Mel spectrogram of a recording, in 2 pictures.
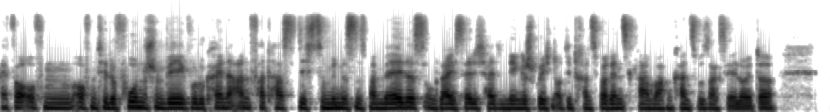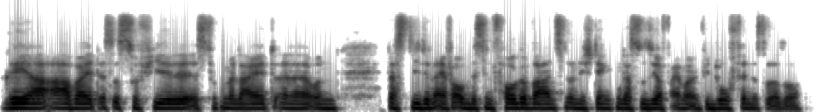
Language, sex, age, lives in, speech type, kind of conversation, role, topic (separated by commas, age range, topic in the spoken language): German, male, 25-29, Germany, conversation, advice, advisor, Wie kann ich klare Prioritäten setzen und bei großen Lebensentscheidungen bessere Entscheidungen treffen?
